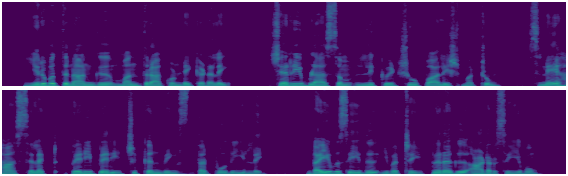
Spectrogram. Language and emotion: Tamil, neutral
